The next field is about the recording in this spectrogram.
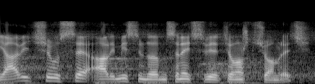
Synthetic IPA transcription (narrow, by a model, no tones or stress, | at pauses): jaːʋit͡ɕeuseʔa̰limisliːmd̪amseneːt͡ɕe̥sʋiːd̪et̪ionoːʃt̪ot͡ɕuʋamɾḛt͡ɕi̥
